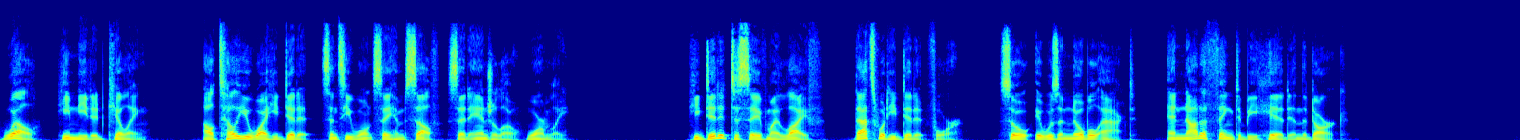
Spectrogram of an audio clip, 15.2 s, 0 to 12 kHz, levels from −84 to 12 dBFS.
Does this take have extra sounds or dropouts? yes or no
no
